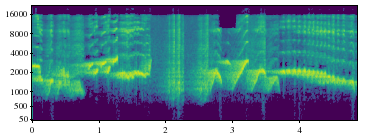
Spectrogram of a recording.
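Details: Energetic murai batu (white-rumped shama) song in gacor style: mixed whistles and harsh chattering, a brief break, then swooping slurred notes leading into a steady, finely pulsed trill that gently falls.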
